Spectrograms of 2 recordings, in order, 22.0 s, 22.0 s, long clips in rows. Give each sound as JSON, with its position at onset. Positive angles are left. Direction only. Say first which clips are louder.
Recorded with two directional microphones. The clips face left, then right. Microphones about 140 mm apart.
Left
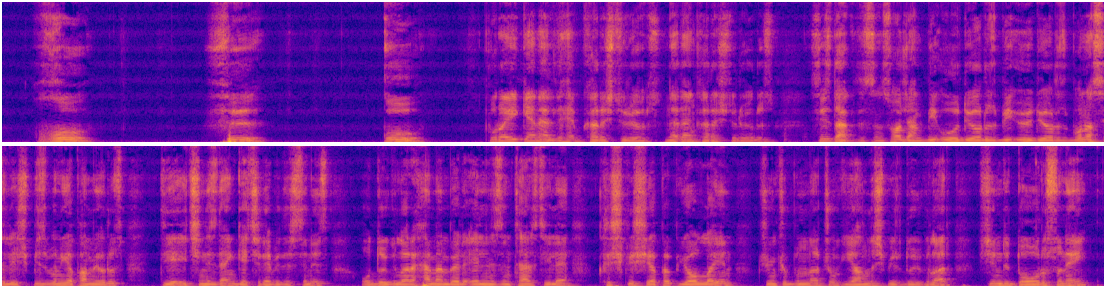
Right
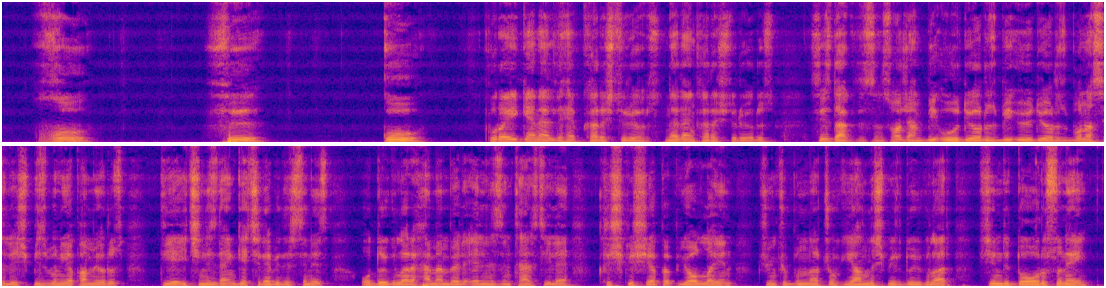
{"t": 0.3, "sound": "speech", "louder": "right 1 dB", "side_deg": 0}
{"t": 2.0, "sound": "speech", "louder": "right 6 dB", "side_deg": -30}
{"t": 3.8, "sound": "speech", "louder": "right 9 dB", "side_deg": -40}
{"t": 8.1, "sound": "speech", "louder": "right 5 dB", "side_deg": -30}
{"t": 8.8, "sound": "speech", "louder": "right 2 dB", "side_deg": -5}
{"t": 13.5, "sound": "speech", "louder": "right 6 dB", "side_deg": -30}
{"t": 15.0, "sound": "speech", "louder": "right 3 dB", "side_deg": -15}
{"t": 18.9, "sound": "speech", "louder": "right 4 dB", "side_deg": -30}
